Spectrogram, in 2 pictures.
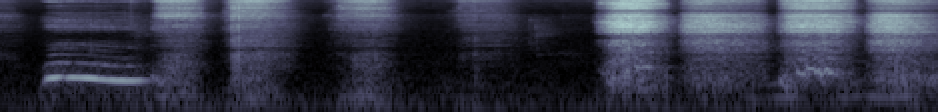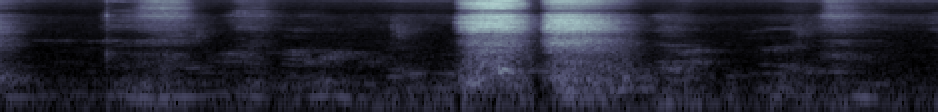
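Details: Repeated sneezing during the summer season: a brief voiced sound, then clusters of sharp, hissing bursts of air, fitting repeated sneezes.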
